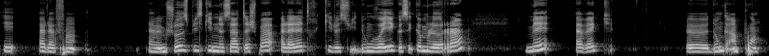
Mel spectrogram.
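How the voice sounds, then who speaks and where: A woman leads a beginners' lesson on letters and their sounds. She talks slowly and patiently, pausing to spell each syllable out. Her voice sits at an ordinary middle pitch. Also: steady tone, a little mellow. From France. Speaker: teacher. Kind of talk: Arabic alphabet lesson.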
